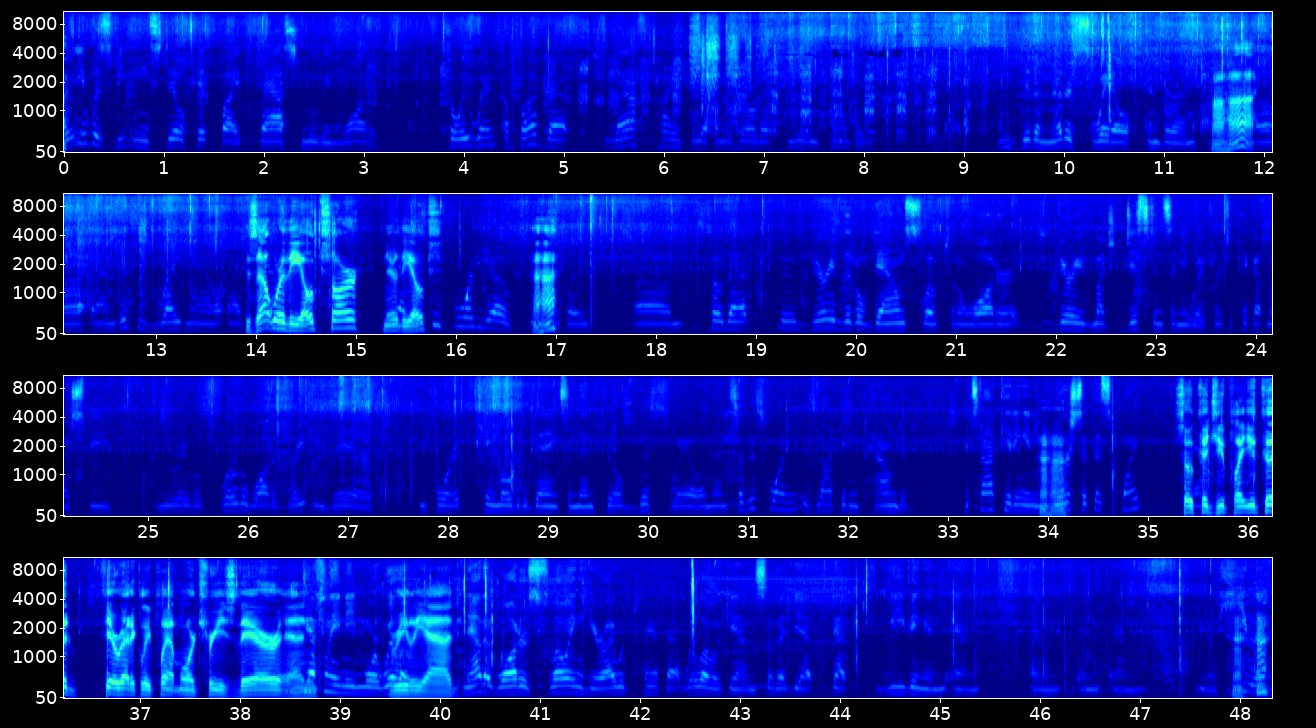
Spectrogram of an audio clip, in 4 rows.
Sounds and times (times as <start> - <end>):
Animal: 0.0 - 14.0.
